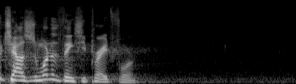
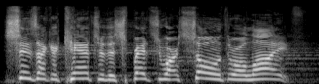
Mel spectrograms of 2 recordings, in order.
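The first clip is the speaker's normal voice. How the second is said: ordinary talk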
